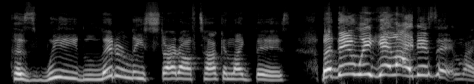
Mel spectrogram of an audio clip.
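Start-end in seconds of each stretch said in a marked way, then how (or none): 3.2-4.3 getting loud, very high-pitched and rushed. A speaker advising listeners, demonstrating how their tone gets loud. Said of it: "Why does your tone get loud?".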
